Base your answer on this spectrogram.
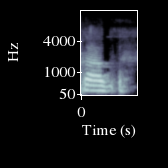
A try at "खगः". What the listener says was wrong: एकः खगः ख जो है, ख को बिल्कुल साफ उच्चारण करना है, क्योंकि ख को यदि आपने ख नहीं बोला तो कई बार किसी किसी के मुंह से कगह भी निकल जाता है, कगह। ख की जगह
